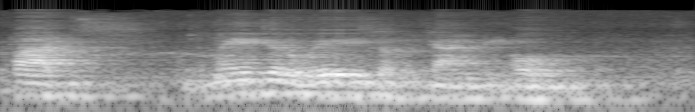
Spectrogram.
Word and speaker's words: Om: The two major parts, major ways of chanting Om. One is to have a long first syllable, which is A. Start with A, go to U, and end at Im.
